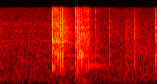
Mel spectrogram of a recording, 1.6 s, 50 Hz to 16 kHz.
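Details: Minolta X-700 35mm SLR, lens removed, shutter at 1/4 s. Two crisp clicks about a quarter second apart as the shutter opens and closes cleanly; normal shutter operation at 1/4 s.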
